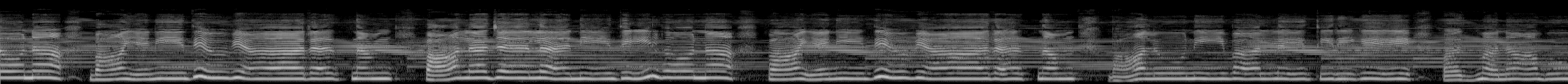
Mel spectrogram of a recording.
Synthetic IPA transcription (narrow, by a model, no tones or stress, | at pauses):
oːna | bʱaːjɐnid̪iʋjaɾɐt̪nɐm | paːlɐd͡ʒɛlɐnid̪iloːna | bʱaːjɐnid̪iʋjaɾɐt̪nɐm | bʱaːluniːʋɐlːet̪iɾiɡeː | pɐd̪̚mɐnaːbu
